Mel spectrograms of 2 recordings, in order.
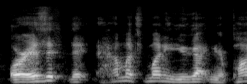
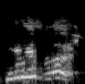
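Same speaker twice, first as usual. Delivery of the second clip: much higher, fast exasperated whine; 13 semitones higher, 4 dB louder, faster than usual. Real, not acted. Venting to viewers about Justin, high fast exasperated whine. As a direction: throw up your hands at the chat, whining.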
